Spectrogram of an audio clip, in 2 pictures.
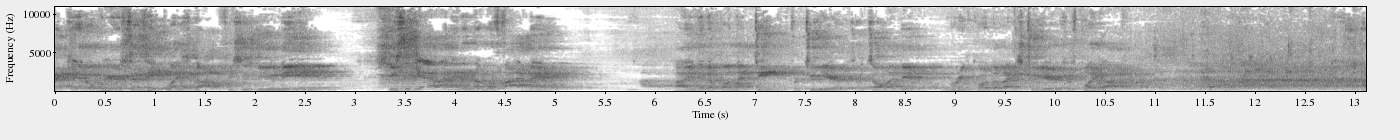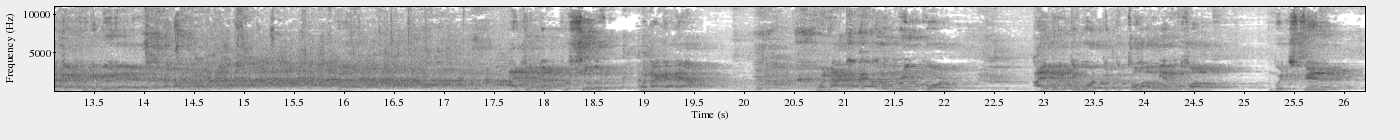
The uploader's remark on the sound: Headlined the first-ever Lone Star Luncheon hosted at the Texas Sports Hall of Fame. Listen to footage of the event. In front of a live audience.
